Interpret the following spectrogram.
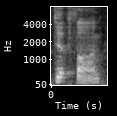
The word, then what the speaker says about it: diphthong: the greek vowels uh a diphthong funny word here um pronounced diphthong and this is a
